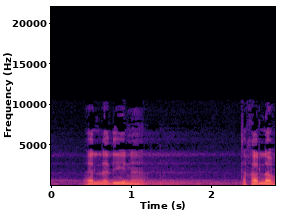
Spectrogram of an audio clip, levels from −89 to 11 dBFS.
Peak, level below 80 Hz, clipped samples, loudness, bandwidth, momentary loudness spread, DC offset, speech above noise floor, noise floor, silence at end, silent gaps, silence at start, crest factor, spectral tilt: -2 dBFS; -60 dBFS; under 0.1%; -23 LUFS; 10.5 kHz; 21 LU; under 0.1%; 23 dB; -43 dBFS; 0 s; none; 0 s; 22 dB; -6.5 dB/octave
